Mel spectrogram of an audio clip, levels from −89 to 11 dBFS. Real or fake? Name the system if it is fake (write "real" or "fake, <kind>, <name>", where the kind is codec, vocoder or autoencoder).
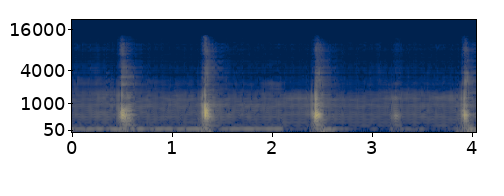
fake, vocoder, BigVGAN v2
